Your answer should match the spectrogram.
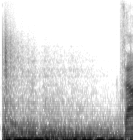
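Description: A sudden, loud, deep boom that rumbles on and slowly fades over about two seconds, a cinematic boom effect laid on the cut from black. Narration begins near the end.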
